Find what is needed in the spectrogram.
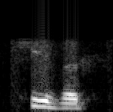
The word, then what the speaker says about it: Caoimhe: And I know this because my daughter's name is Kiva, C-A-O-I-M-H-E.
